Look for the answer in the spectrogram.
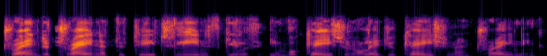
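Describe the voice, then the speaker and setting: A woman presenting a webinar as its host and coordinator, speaking in a deliberate, explanatory way. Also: fairly low pitch, expressive, pushed and bright, no echo. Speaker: project coordinator hosting a webinar.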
